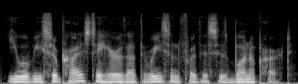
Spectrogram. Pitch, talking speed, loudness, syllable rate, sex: 120 Hz, 260 wpm, -16 LUFS, 6.7 syllables/s, male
